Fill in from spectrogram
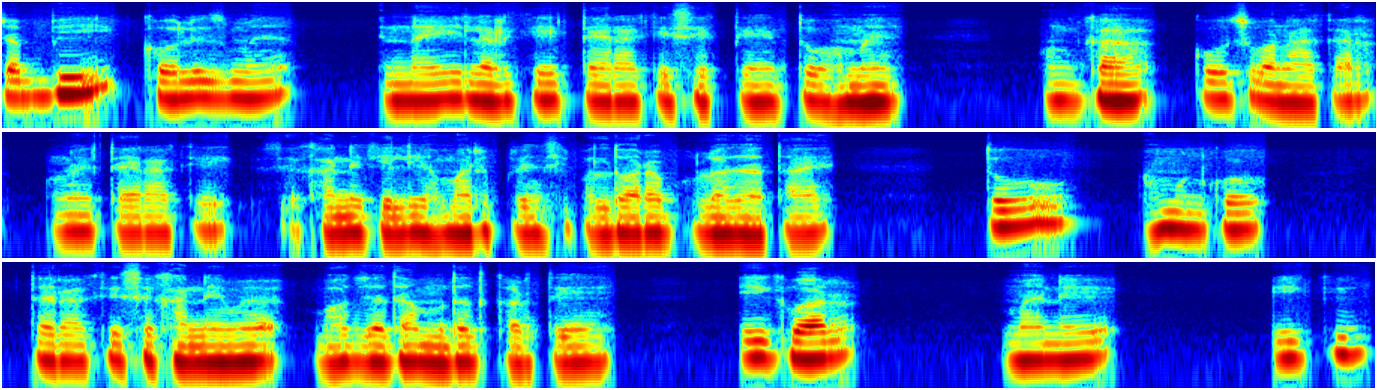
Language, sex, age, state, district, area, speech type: Hindi, male, 18-30, Rajasthan, Jodhpur, rural, spontaneous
